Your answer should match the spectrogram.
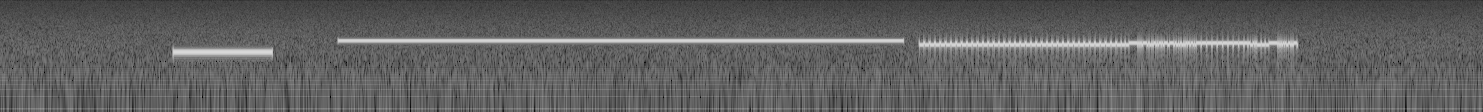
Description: Fax machine handshake, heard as a beep, a long tone and a warble.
